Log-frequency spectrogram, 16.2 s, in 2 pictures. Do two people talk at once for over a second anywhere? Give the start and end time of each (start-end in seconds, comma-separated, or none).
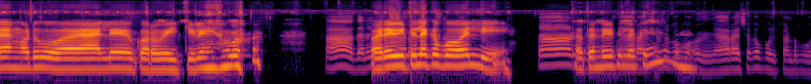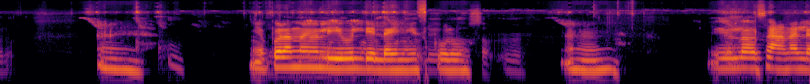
10.7-12.8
